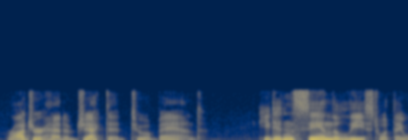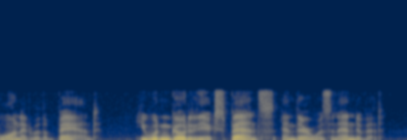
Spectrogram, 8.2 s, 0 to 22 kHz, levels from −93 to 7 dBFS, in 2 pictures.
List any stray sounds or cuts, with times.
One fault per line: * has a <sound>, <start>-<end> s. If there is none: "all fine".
all fine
